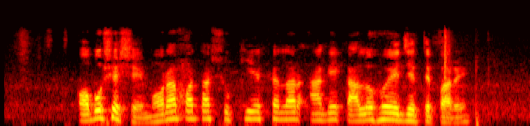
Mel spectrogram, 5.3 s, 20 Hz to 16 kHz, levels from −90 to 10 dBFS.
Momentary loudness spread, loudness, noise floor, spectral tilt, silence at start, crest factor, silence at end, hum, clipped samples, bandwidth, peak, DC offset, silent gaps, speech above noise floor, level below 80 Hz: 9 LU; -22 LUFS; -59 dBFS; -6.5 dB/octave; 0.8 s; 20 dB; 0.5 s; none; under 0.1%; 7.6 kHz; -4 dBFS; under 0.1%; none; 38 dB; -56 dBFS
